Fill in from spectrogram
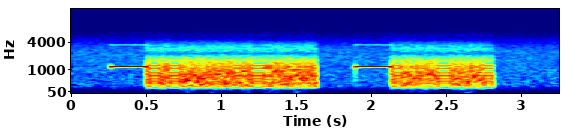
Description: POCSAG pager data (2400 baud), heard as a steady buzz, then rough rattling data, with radio hiss.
